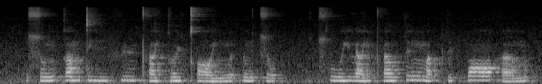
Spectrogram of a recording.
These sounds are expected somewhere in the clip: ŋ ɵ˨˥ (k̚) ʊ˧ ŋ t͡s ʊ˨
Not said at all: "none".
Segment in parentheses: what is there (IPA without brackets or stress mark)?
t̚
